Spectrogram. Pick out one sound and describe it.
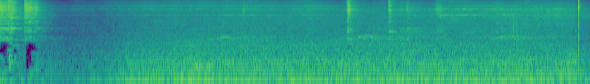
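Fingers crumble and rub a dry crumbly mix against a metal bowl.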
